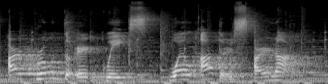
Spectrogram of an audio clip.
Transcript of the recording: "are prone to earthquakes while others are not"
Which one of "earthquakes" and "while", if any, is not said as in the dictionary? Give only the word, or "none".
earthquakes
